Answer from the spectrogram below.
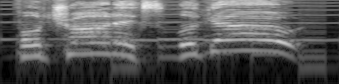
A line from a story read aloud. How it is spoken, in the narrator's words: yelled Finn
